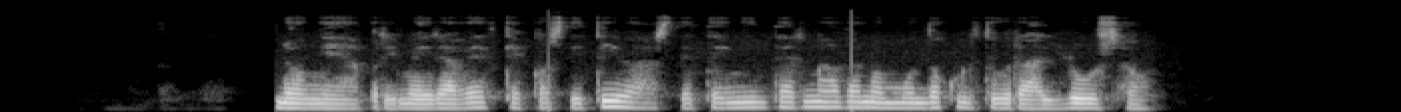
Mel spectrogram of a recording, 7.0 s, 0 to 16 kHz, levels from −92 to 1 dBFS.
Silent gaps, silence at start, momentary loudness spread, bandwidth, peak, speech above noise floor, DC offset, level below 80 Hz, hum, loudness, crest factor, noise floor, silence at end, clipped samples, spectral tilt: none; 1.4 s; 9 LU; 9.2 kHz; -2 dBFS; over 71 dB; under 0.1%; -64 dBFS; none; -20 LUFS; 18 dB; under -90 dBFS; 1.25 s; under 0.1%; -7.5 dB/octave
